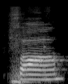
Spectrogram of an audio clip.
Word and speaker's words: Psalm: Psalm. Oh, no, that was Proverbs. 37:14. Look. The P is silent.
